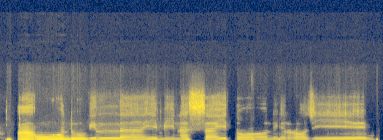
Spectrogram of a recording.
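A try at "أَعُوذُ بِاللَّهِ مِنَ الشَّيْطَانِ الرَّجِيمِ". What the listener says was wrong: Nah, itu masih perbedaan tempat keluarnya. A sudah benar, mau masih kurang. Nah, di lidahnya di ujung gigi, dua gigi. A'udzu billahi minasy syaithanir rajim. Nir, tasdid. Nir rajim. Nir rajim. Nah, minas, sin, ada sin yang kurang. Nah, minas, tebal ya. Minas syaitonir rajim. Rajim.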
